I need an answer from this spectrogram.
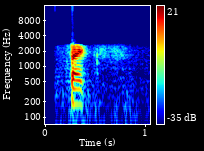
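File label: "teks", Indonesian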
